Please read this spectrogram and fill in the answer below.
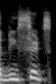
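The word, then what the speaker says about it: receipts: प्राप्तियां आई रिसिप्ट्स या रिसेट्स इनको बोला जाता है इसमें पी साइलेंट होता है तो रिसेट्स आप इनको बोलते हैं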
